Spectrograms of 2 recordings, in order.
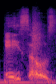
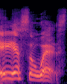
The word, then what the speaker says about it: ASOS: That ASOS. Is that how you say it? Yeah. I don't know what that is. ASOS.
